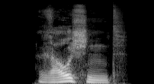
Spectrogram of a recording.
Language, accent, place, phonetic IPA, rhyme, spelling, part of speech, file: German, Germany, Berlin, [ˈʁaʊ̯ʃn̩t], -aʊ̯ʃn̩t, rauschend, verb, De-rauschend.ogg
- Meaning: present participle of rauschen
